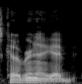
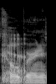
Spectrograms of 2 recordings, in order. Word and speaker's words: Cockburn: Is his name also spelled like Cockburn? Cockburn. – Like Cockburn. Yes. Yeah. Yeah. Okay. But it's Cockburn.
